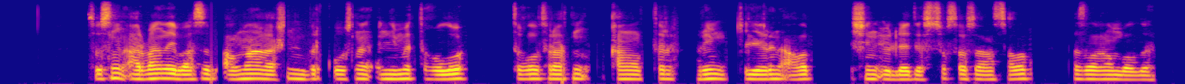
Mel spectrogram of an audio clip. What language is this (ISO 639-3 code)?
kaz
